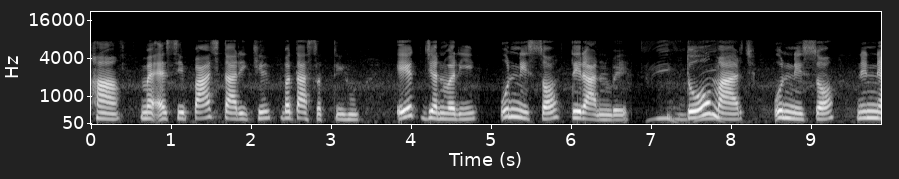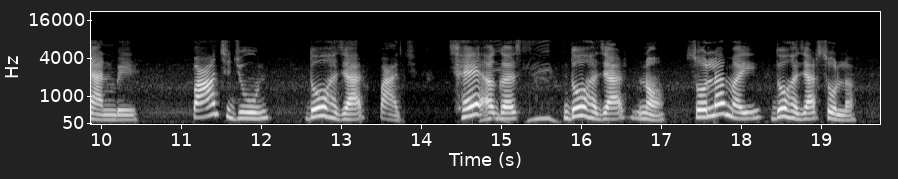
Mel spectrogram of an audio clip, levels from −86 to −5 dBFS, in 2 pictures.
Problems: background sounds at intervals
